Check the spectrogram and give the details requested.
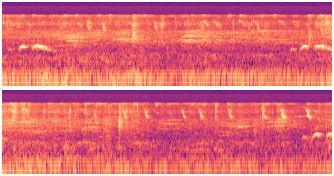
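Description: Faint birds chirping: many short, high chirps scattered throughout, with a lower short call heard three times about six seconds apart.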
